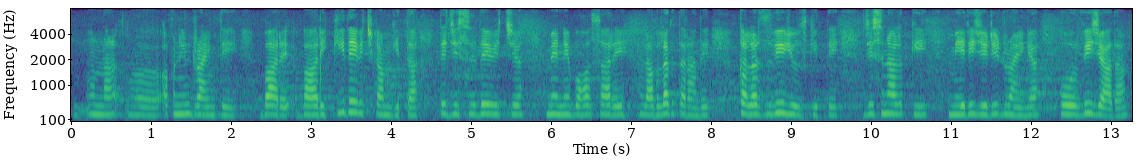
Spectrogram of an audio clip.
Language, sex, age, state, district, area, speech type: Punjabi, female, 18-30, Punjab, Sangrur, rural, spontaneous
